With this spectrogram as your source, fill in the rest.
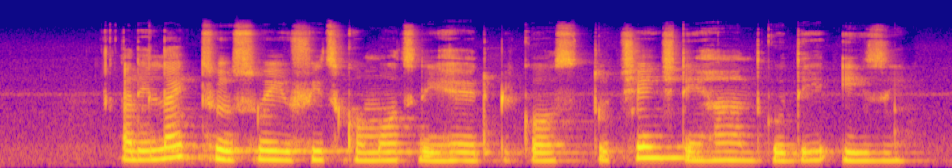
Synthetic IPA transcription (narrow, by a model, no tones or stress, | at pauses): aɪdelaɪk̚tʰuswejufitkʰɔmɔtdəɦɛdbikʰɔstʰut͡ʃẽnd͡ʒdəɦãndɡodeizi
